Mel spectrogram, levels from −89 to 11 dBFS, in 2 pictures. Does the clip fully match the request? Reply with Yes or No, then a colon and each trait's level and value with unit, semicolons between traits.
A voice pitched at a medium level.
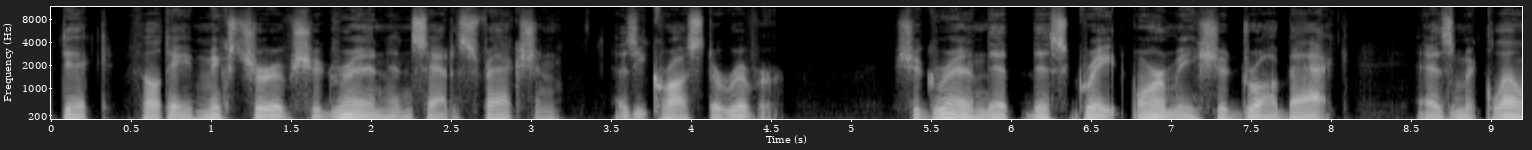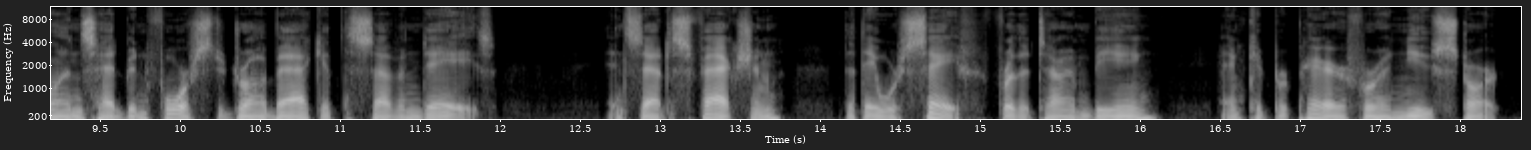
No: very low, 95 Hz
